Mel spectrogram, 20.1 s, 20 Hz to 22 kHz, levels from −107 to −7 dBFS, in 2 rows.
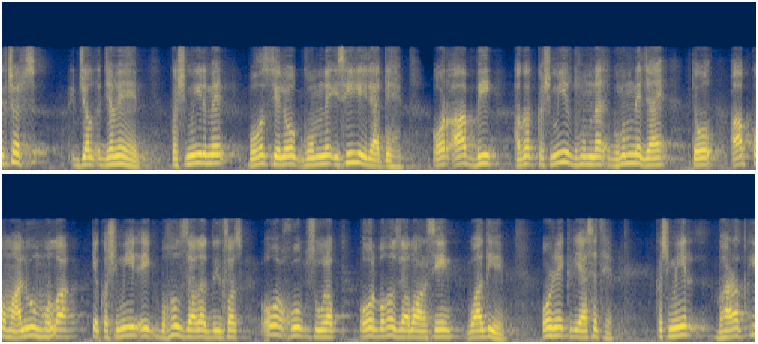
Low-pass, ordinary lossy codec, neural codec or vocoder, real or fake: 7.2 kHz; none; codec, 16 kHz in and 24 kHz out, 0.9 kbps, LongCat-Audio-Codec, fine tuned four codebook decoder; fake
